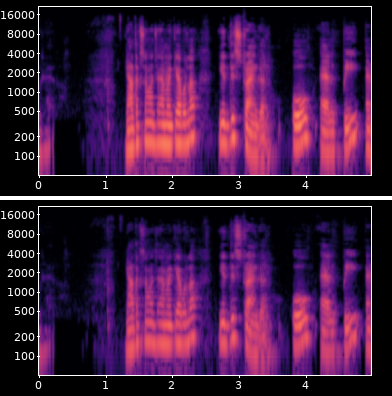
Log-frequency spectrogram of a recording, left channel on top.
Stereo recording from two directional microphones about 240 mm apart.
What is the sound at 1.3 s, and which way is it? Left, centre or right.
Speech, left.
